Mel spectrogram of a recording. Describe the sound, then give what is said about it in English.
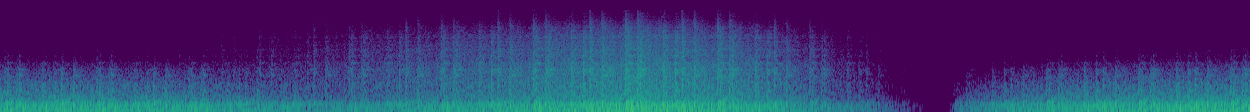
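A train heading south after leaving a ruined university rumbles steadily along the rails, a loud, continuous rattling roar with faint rhythmic clatter, cutting out for a brief moment near the end before resuming. No one speaks. “Moving on from this issue, after leaving the ruins of Loughton University, the train headed south, and we were all surprised when we came to a rather sudden stop.”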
